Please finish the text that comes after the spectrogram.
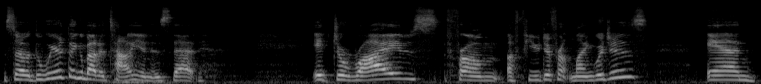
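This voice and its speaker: Woman streamer, young adult, rambling casual chat, mid pitch, frank and unfiltered. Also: lively intonation, slow. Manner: rambling, self-interrupting, frank with swearing. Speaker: streamer hosting writing sprints. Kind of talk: casual chat reading viewer comments.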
